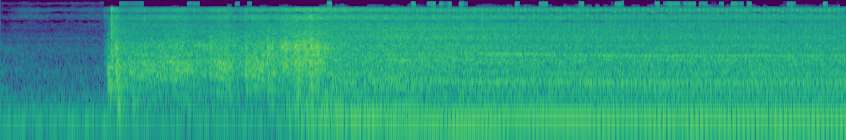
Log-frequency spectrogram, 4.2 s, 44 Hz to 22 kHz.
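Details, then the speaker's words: 229,000-mile Audi TT after fixing intake leaks (dipstick tube refitted). A brief crank, then it starts and settles into a steady, smooth, even idle with no hiss or misfire; it sounds better and gained power. "Well, that sounds better."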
